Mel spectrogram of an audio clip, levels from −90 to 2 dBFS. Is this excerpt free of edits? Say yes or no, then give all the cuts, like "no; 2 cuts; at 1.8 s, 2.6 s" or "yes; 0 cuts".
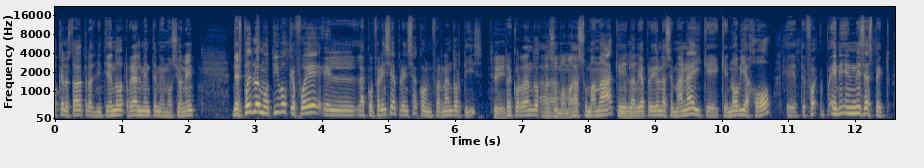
no; 2 cuts; at 7.2 s, 10.9 s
